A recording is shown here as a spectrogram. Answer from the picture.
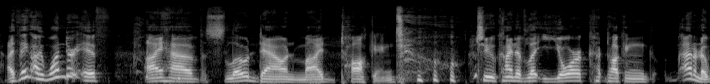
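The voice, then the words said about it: Clear radio voice, New York lilt. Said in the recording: “I love your radio voice ... You have a really good voice for this as well ... You speak clearly ... The New York lilt really delights me ... You've got a really nice hosting voice”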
